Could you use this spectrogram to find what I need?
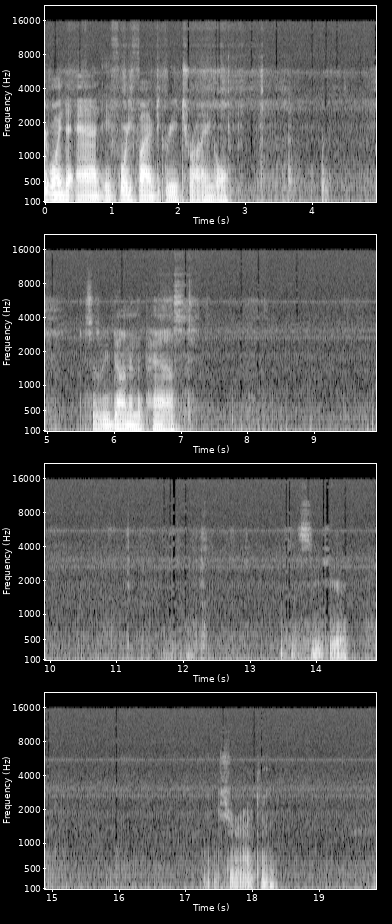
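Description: A plastic set square slides and taps on paper.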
